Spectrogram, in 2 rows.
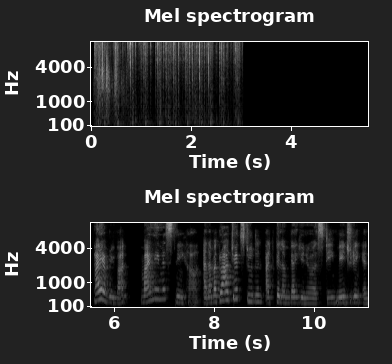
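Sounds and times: typewriter key clacking: 0:00.1 - 0:03.1.

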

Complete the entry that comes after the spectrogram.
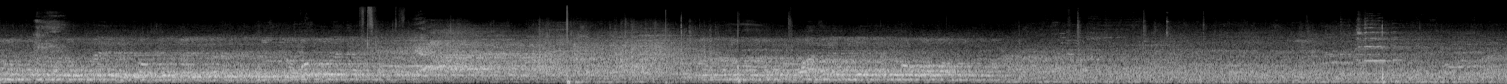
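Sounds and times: many voices talking in echoing hall: 0:00.0 - 0:15.0.

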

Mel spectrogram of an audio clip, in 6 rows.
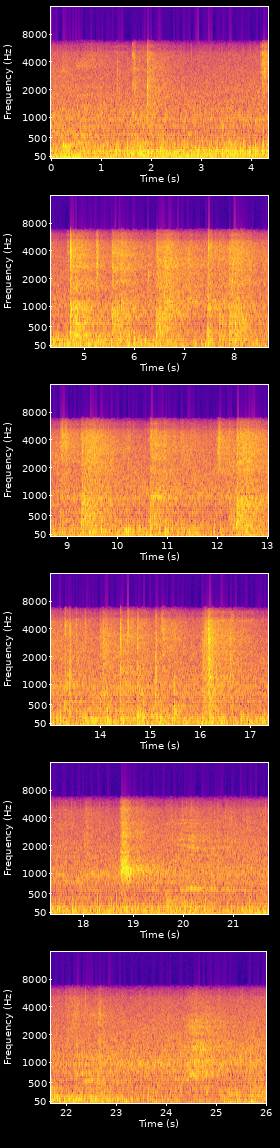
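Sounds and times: steady low rumble: 0:00.0 - 0:26.0
tennis balls struck and bouncing: 0:04.2 - 0:16.9.

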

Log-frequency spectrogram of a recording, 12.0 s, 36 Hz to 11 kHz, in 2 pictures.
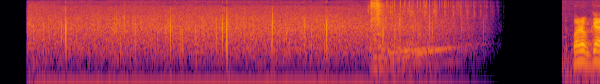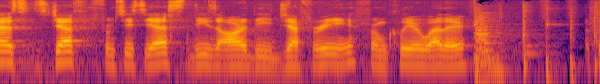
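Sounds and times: steady rain-like hiss: 0:00.3 - 0:04.9
short rising tone: 0:03.7 - 0:05.0.

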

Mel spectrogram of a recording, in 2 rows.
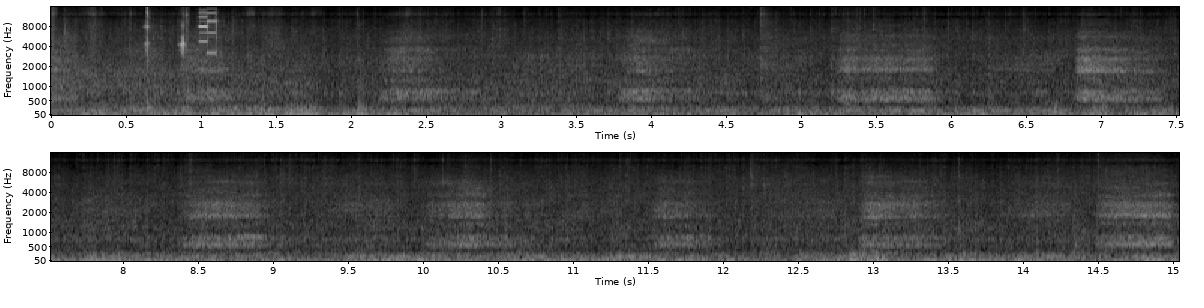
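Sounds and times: wind and road rumble: 0:00.0 - 0:15.0
sharp clicks: 0:00.5 - 0:01.2.

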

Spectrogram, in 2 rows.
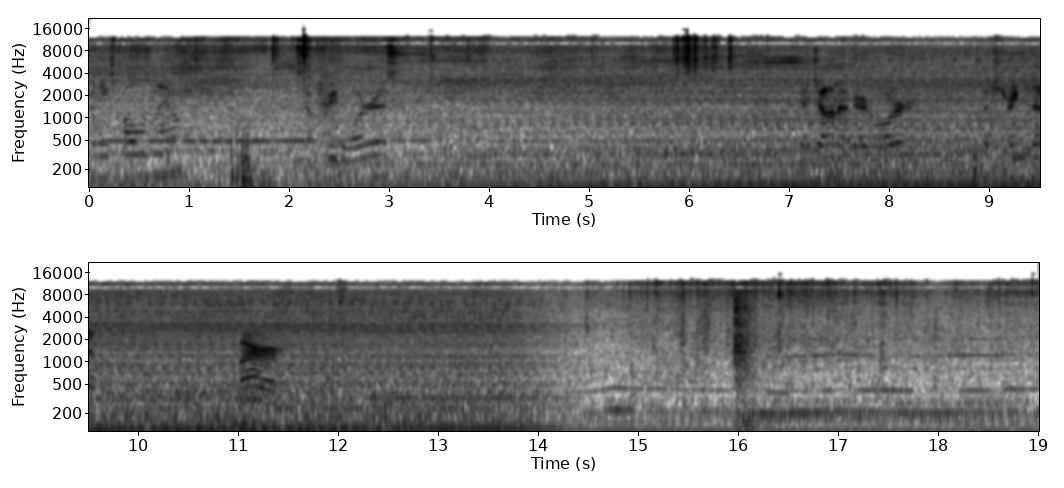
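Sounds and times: engine running with low hum: 0:00.0 - 0:19.0.

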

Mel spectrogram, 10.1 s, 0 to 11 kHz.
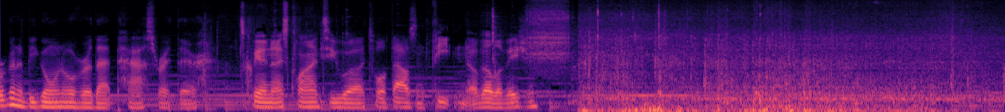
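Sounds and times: bike tyre noise on dirt: 0:05.7 - 0:10.0
bike clicks and rattles: 0:05.8 - 0:09.8
wind rumble on microphone: 0:05.8 - 0:10.0.

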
